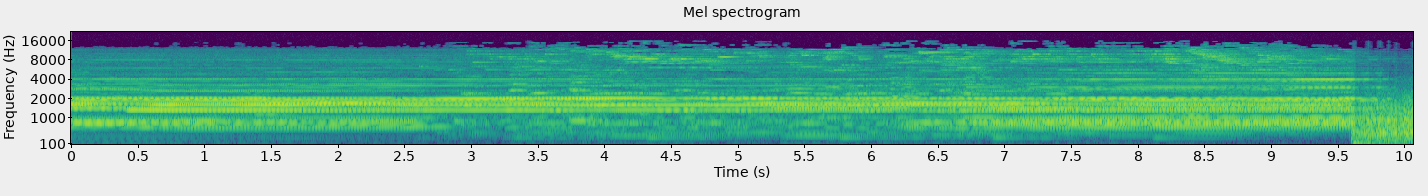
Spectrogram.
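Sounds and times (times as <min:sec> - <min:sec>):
concert band sustained chords: 0:00.0 - 0:10.0.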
